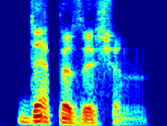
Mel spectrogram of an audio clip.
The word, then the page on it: Deposition: British English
